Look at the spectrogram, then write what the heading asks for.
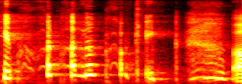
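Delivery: very high voice, words breaking into laughter. Trying to make a point about two players, laughing while talking. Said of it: "I can't even say it without laughing".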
